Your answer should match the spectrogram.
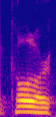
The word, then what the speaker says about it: Koehler: and address Ernie Kaler its Koehler I say Koehler coz the way it's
